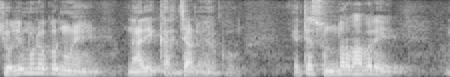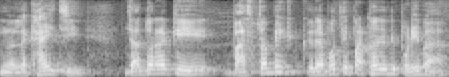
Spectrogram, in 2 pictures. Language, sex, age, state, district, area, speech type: Odia, male, 45-60, Odisha, Bargarh, urban, spontaneous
